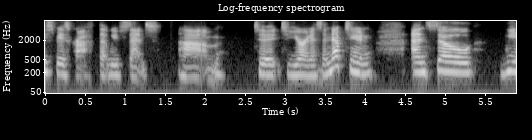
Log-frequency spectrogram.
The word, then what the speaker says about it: Uranus: Giggle now, because I'm not going to pronounce it the other way. Uranus, all right?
